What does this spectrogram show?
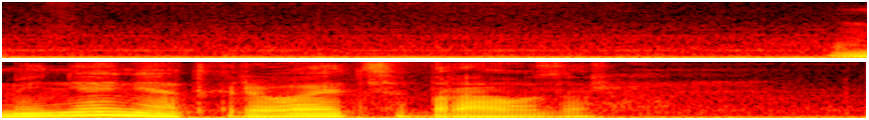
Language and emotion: Russian, sad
